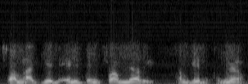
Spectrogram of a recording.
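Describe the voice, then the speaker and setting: As a guest on a video-call interview, a forties-aged man recounts his story in a rambling way, constantly restarting and tossing in "you know what I'm saying." He sounds very animated and races along in a low, husky, warm voice. The recording is rough.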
